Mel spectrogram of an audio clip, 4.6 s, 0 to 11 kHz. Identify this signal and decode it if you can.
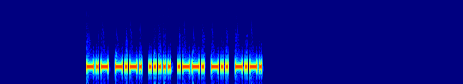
Morse code, heard as a keyed tone, about 50 wpm, 700 Hz. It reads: KC5PDC
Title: USA Call Signs - 6 Characters - 50wpm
